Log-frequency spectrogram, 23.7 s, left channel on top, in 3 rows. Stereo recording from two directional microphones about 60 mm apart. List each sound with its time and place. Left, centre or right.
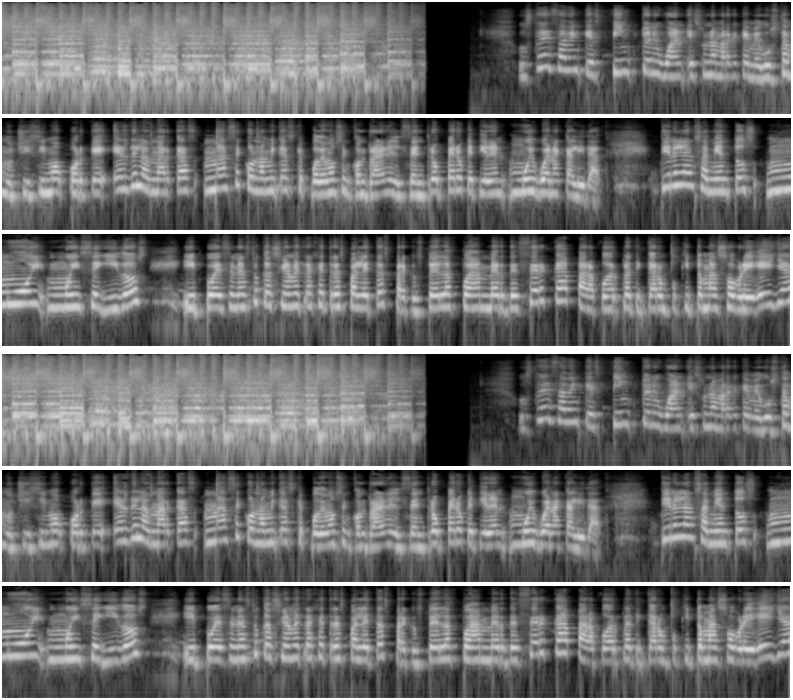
0.4 s music: centre
5.3 s speech: left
